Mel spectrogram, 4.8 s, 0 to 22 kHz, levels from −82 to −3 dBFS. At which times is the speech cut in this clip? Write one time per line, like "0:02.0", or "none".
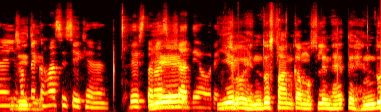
0:02.9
